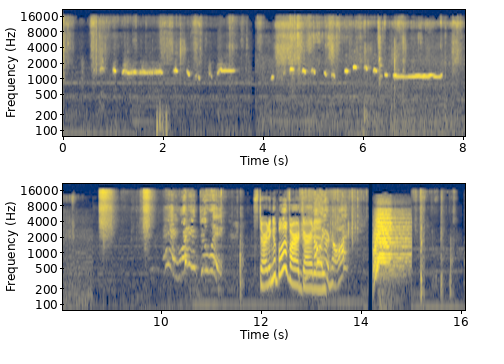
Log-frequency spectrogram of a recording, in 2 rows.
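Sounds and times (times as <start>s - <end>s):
person whistling: 0.7s - 3.5s, 4.2s - 7.6s.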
